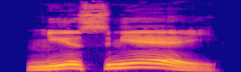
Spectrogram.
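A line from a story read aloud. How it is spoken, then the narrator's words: Giant's room-shaking bark. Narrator (Russian): рявкнул великан так, что комната задрожала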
